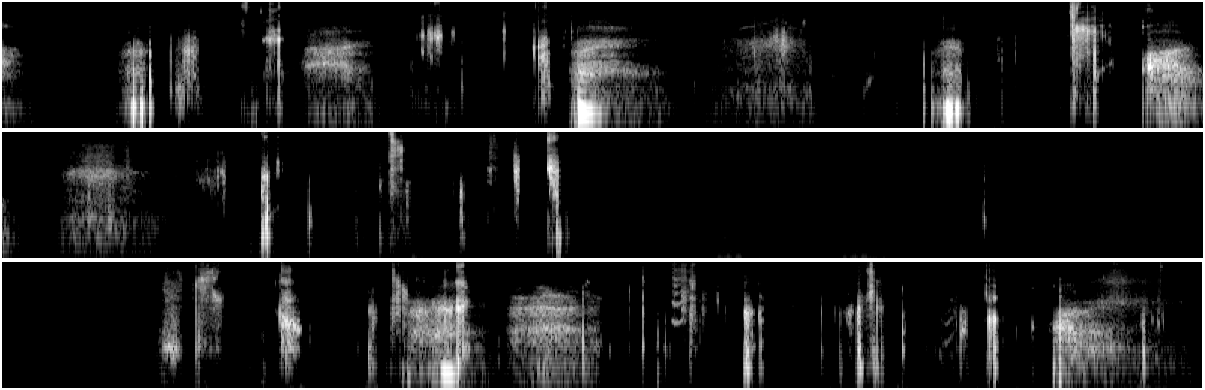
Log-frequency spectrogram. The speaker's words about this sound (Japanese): とりあえずアイスでも食べるか。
